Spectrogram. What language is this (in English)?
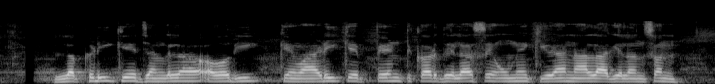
Bhojpuri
